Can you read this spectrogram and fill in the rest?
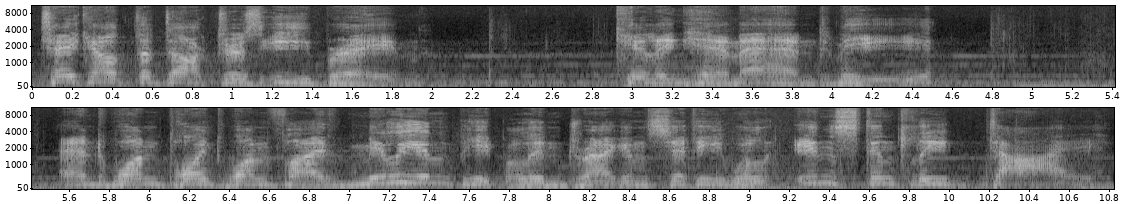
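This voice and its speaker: A smug artificial intelligence from a video game. The voice is fairly high and swings widely in pitch, with slow, theatrical delivery. It taunts like a manipulator who looks down on humans, over prominent music. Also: male voice, very animated, heavily acted. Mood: cold threat. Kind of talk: video game cutscene acting.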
